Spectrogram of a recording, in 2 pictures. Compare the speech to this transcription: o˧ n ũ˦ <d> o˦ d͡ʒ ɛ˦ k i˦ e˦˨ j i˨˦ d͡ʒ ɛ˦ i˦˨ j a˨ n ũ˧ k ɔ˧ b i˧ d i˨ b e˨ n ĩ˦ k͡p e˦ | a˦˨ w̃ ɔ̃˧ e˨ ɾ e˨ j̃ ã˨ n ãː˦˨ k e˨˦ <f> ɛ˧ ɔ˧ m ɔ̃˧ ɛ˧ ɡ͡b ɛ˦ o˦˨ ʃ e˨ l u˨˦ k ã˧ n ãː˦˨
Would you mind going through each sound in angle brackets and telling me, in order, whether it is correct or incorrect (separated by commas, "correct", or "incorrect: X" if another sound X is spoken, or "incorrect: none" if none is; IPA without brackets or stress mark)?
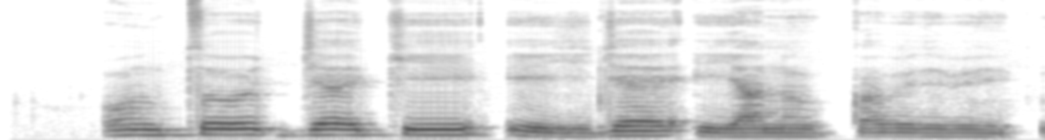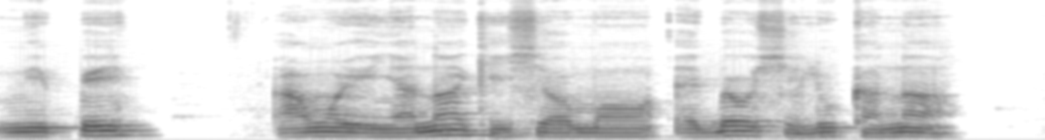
incorrect: t, incorrect: ʃ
